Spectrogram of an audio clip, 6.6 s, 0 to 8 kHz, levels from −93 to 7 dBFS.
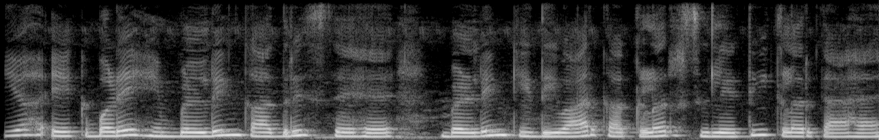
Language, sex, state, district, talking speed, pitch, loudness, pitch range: Hindi, female, Jharkhand, Garhwa, 155 wpm, 230 Hz, -13 LUFS, 220-265 Hz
